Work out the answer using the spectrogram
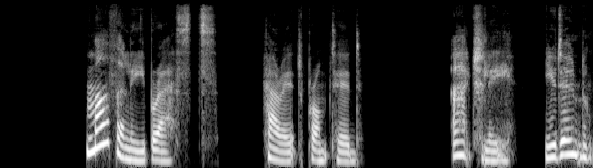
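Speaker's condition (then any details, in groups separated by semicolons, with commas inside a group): No condition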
